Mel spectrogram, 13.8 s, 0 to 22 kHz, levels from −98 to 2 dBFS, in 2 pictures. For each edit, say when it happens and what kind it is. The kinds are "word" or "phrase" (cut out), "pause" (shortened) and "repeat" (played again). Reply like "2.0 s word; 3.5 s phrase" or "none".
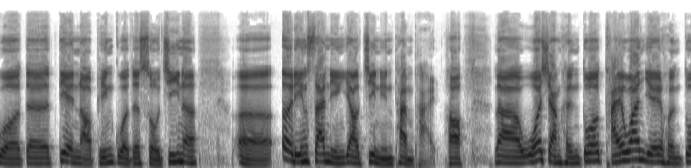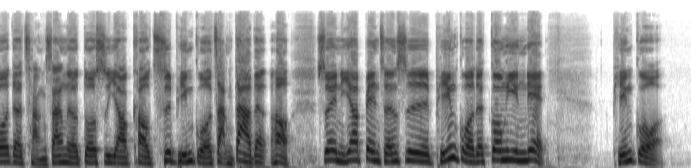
none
